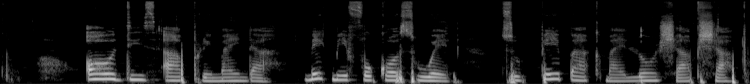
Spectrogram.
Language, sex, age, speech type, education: Nigerian Pidgin, female, 30-45, spontaneous, tertiary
